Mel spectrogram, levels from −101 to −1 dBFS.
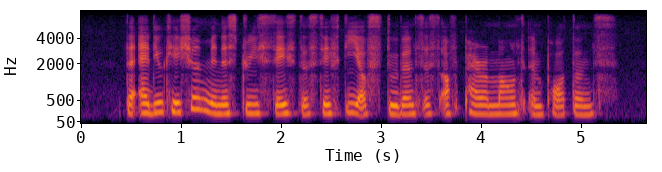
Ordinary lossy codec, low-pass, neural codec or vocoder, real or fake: none; 7.2 kHz; none; real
